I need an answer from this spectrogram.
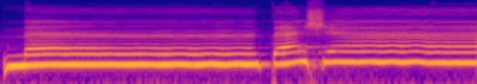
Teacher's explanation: Kemudian ada ikhfa aqrab, karena ada nun sukun yang bertemu dengan huruf ta. Maka nun sukunnya ini dibunyikan samar-samar, mau bilang ta, sambil disertai dengung.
